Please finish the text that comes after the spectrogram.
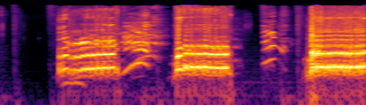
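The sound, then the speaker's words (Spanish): A voice imitates a ringing telephone at the start of a joke, with three loud, steady, buzzy tones separated by brief gliding warbles and no other talk. “Eh, suena el teléfono.”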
